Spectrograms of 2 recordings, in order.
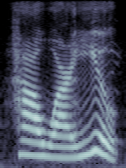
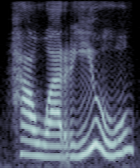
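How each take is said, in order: First: The r is pronounced the English way. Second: The r is pronounced the Spanish way. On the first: "Instead of" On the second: "some people might say"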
